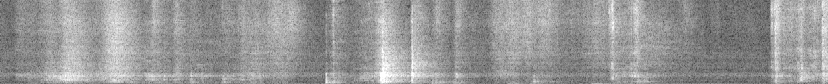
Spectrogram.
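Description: Trading cards being handled and sorted on a table: rustling, rubbing and light clicks and taps, with the sharpest click about three seconds in.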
